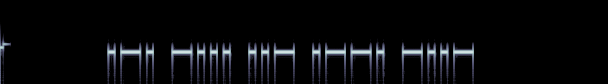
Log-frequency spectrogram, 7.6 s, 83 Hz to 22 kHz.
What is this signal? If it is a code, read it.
Morse code, heard as a keyed tone, about 15 wpm, 700 Hz. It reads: RBUPX
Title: Code Groups - 5 Letters - 15wpm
